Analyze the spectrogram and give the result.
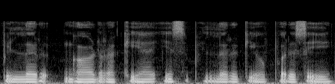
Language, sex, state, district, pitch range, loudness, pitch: Hindi, male, Chhattisgarh, Sukma, 115-125 Hz, -17 LUFS, 120 Hz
